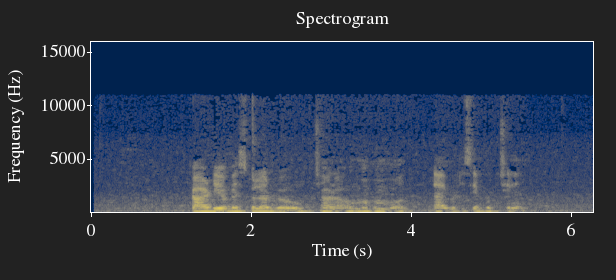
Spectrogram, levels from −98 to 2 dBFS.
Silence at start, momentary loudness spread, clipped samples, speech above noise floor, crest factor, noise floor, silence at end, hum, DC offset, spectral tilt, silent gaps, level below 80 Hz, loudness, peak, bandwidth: 0.2 s; 13 LU; under 0.1%; 25 dB; 20 dB; -48 dBFS; 0.3 s; none; under 0.1%; -7 dB/octave; none; -50 dBFS; -24 LUFS; -6 dBFS; 11 kHz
